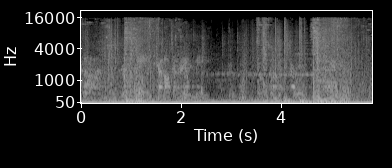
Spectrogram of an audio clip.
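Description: Ice bursts and shatters with a crackling crash.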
